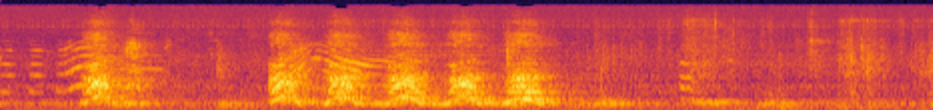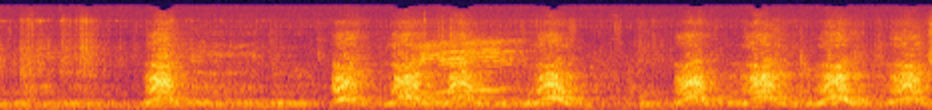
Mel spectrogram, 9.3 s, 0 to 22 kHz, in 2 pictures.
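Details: Several Great Dane puppies at Puppy Hill on 21 March 2019 yip and bark in rapid clusters, some notes rising into squeaky whines, with a low steady hum beneath.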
